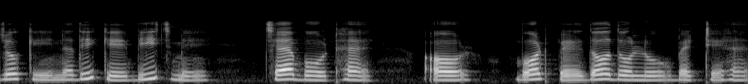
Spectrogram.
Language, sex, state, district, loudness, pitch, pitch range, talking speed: Hindi, female, Himachal Pradesh, Shimla, -17 LUFS, 205 Hz, 195-230 Hz, 135 wpm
